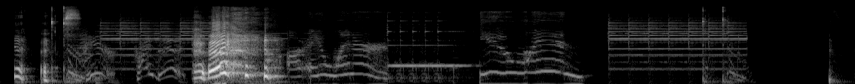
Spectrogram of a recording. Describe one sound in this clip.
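A computer plays a short, tinny electronic jingle.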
